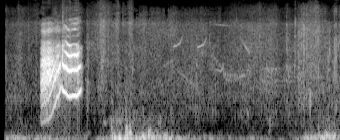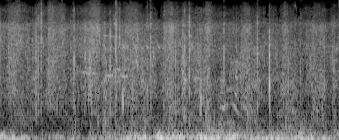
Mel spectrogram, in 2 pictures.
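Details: A free-flying pet Illiger's macaw, filmed in flight with a GoPro in North-Holland, Netherlands, gives one brief, harsh, grating screech that drops in pitch, followed by low wind rumble and soft background noise.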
